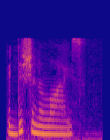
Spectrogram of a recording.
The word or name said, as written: editionalize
